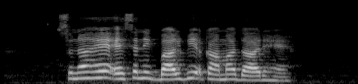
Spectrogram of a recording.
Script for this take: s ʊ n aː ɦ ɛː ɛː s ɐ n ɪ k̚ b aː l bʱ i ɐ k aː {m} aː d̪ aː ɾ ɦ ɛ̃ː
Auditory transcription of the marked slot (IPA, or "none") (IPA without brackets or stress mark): m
